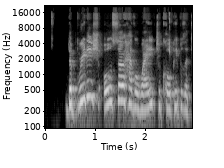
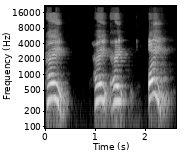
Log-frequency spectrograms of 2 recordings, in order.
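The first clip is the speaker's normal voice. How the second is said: loud, higher hey, hey, oi; frustrated shout; 5 semitones higher, 8 dB louder, much slower than usual. Shown as a demonstration. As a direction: call out hey and oi to get noticed. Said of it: "I'm getting a bit frustrated".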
